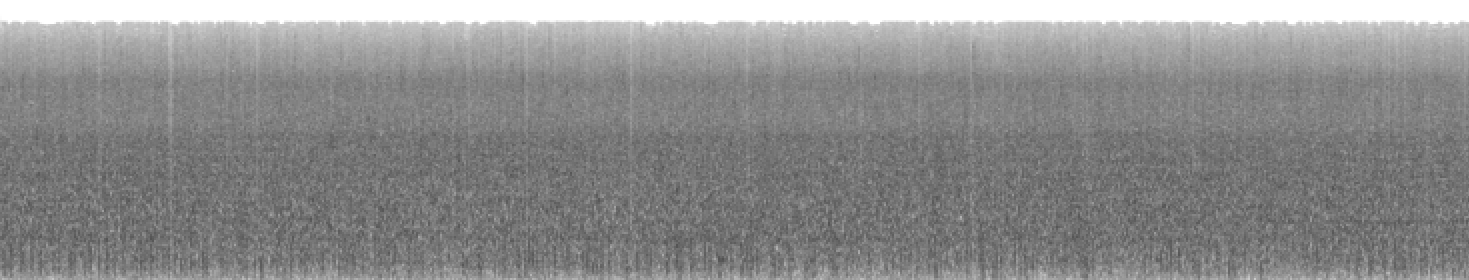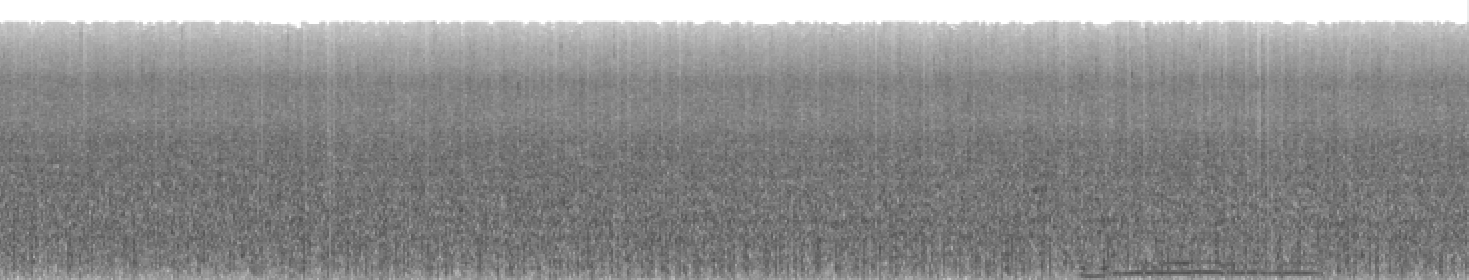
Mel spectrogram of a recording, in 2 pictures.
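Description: Heavy monsoon rain falling steadily on coconut palm and mango tree leaves, a dense even rush of drops. A short low tone sounds briefly near the end.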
